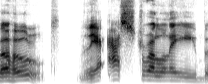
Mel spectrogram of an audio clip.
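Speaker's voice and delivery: high, slow grand reveal; grand announcement. Acted. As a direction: proclaim it like a showman.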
